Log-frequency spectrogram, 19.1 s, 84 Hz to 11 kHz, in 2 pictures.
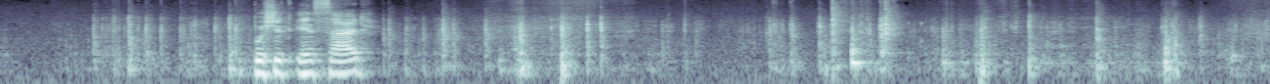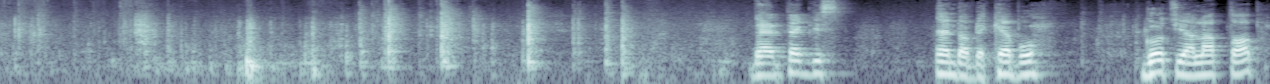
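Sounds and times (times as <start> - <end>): plastic clicks and scrapes: 0.4 - 15.1.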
